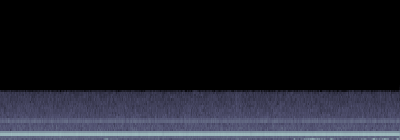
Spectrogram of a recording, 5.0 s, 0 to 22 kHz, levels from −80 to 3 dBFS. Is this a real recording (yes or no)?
yes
